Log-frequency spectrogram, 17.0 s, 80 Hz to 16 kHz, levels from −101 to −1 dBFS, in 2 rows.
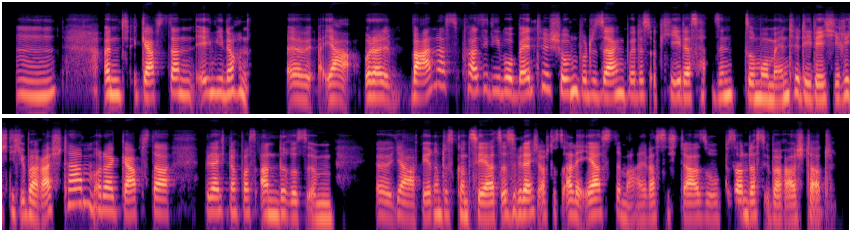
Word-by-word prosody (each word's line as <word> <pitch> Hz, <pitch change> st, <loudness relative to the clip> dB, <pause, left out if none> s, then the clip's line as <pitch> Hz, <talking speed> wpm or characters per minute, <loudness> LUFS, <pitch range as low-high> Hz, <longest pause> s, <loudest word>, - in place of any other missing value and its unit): Mhm, 200 Hz, +2 st, -7 dB, 0.5 s
und 205 Hz, -2 st, +2 dB, 0.2 s
gab's 180 Hz, 0 st, +5 dB
dann 210 Hz, -1 st, +1 dB
irgendwie 215 Hz, +1 st, -4 dB
noch 220 Hz, +3 st, +1 dB
'n, 220 Hz, -, -5 dB, 0.4 s
äh 170 Hz, -1 st, -1 dB
ja 170 Hz, -1 st, +3 dB
oder 180 Hz, -2 st, +4 dB, 0.2 s
waren 185 Hz, -, +7 dB
das 310 Hz, -1 st, -6 dB
quasi 250 Hz, +1 st, 0 dB
die 235 Hz, -1 st, -11 dB
Momente 225 Hz, +5 st, 0 dB
schon, 225 Hz, 0 st, -1 dB
wo 200 Hz, -, -4 dB
du 195 Hz, 0 st, -8 dB
sagen 185 Hz, +3 st, +4 dB
würdest: 190 Hz, 0 st, -6 dB
„Okay, 190 Hz, -3 st, -5 dB
das 180 Hz, -1 st, 0 dB
ha -, -, -10 dB
sind 190 Hz, +2 st, -5 dB
so 175 Hz, -, -1 dB
Momente, 175 Hz, +4 st, -1 dB
die 180 Hz, -, -2 dB
dich 165 Hz, 0 st, -1 dB
richtig 200 Hz, -4 st, -5 dB
überrascht 165 Hz, +10 st, +3 dB
haben“ 285 Hz, +1 st, +3 dB
oder 200 Hz, -1 st, +2 dB
gab's 170 Hz, -2 st, +3 dB
da 175 Hz, -2 st, +4 dB, 0.3 s
vielleicht 185 Hz, 0 st, 0 dB
noch 180 Hz, 0 st, -5 dB
was 180 Hz, 0 st, -3 dB
anderes 165 Hz, -2 st, -1 dB
im 140 Hz, 0 st, -7 dB, 0.4 s
äh, 160 Hz, -2 st, -4 dB
ja, 145 Hz, 0 st, +1 dB
während 170 Hz, +2 st, -4 dB
des 165 Hz, -, -10 dB
Konzerts? 150 Hz, -2 st, +1 dB
Also 165 Hz, -, -3 dB
vielleicht 170 Hz, +1 st, +4 dB
auch -, -, -4 dB
das 160 Hz, -, -14 dB
allererste 170 Hz, +1 st, +3 dB
Mal, 135 Hz, -, -9 dB
was 140 Hz, +1 st, -2 dB
dich 170 Hz, -, -10 dB
da 145 Hz, 0 st, +3 dB
so 145 Hz, -1 st, -11 dB
besonders 165 Hz, -2 st, 0 dB
überrascht -, -, -1 dB
hat? -, -, -1 dB
180 Hz, 200 wpm, -23 LUFS, 165-205 Hz, 0.5 s, waren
